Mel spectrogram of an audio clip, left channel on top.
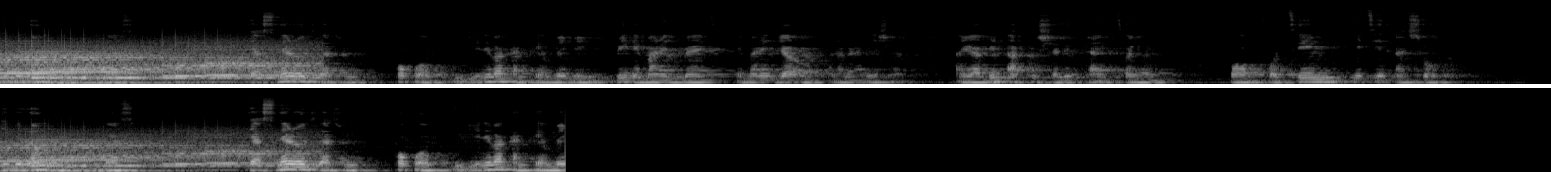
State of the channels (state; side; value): drops out; right; at 5.7 s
